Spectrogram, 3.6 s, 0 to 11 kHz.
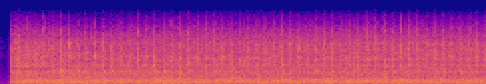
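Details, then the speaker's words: Audi A8 with EA839 3.0T turbo engine, cold start: fast metallic ticking chatter from the left side of the engine, most obvious above 1800 rpm under load; worn valve rocker arm roller bearings with enlarged clearance. "这个 A8 的异响就是来源于它的气门摇臂，这个气门摇臂的滚折轴承，它的磨损间隙被扩大，就会造成这个异响。"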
